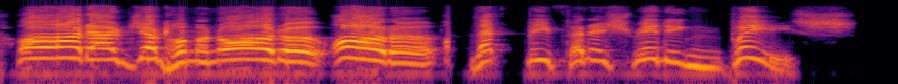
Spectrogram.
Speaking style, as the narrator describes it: Meantime the chair was hammering with the gavel and shouting

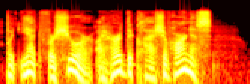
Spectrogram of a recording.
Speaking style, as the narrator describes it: whispered Alicia

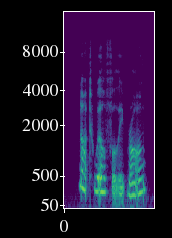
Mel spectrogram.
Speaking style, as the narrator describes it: pleaded Mrs

